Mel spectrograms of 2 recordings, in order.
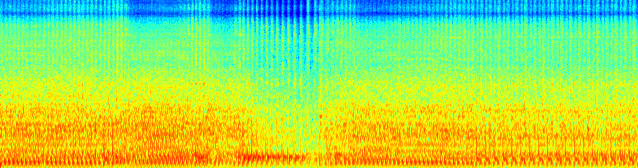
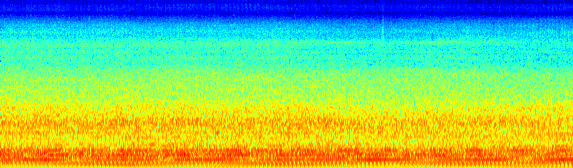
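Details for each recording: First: Abandoned Poulan Pro riding mower single-cylinder, valves roughly adjusted, suspected blown head gasket, on choke: chugs unevenly, sagging and stumbling before picking up; messy carb with no idle circuit, runs only on choke, no bottom-end knock. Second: Abandoned Poulan Pro riding mower being revived, after choke adjustment (earlier popping, as if running rich, missing fuel filter): steady, even engine drone holds pitch with cutting deck engaged, no misses or popping; running healthy under load.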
